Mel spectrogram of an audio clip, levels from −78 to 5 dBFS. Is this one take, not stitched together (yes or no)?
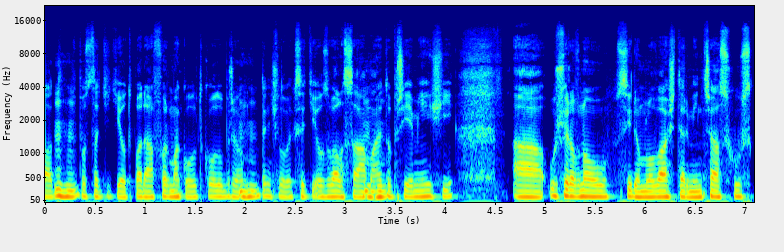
yes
